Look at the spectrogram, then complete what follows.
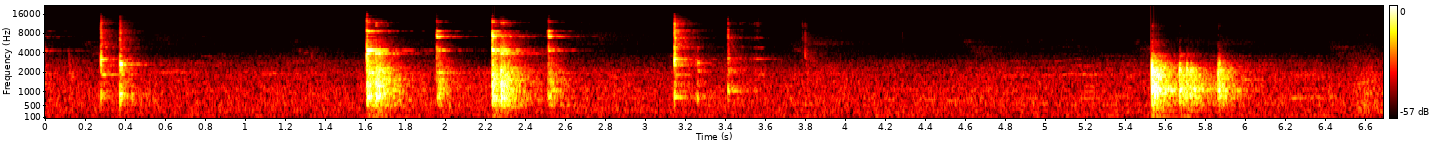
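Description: Metal spoon clinking against a glass bowl and glass dessert goblets while spooning mango purée: a few sharp, ringing clinks in clusters, the loudest a little after five seconds in.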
